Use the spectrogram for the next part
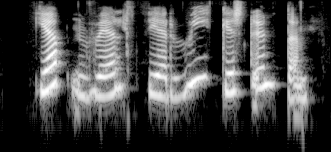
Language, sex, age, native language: Icelandic, female, 8, Icelandic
